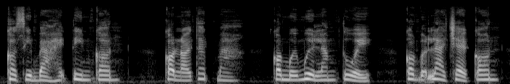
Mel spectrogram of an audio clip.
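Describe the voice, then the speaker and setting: A woman's voice: medium pitch, brisk, no echo, natural voice. A timid teenage girl acted by a woman narrator in an audio drama. She speaks meekly and deferentially, earnest and fearful, in a dry recording. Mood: pleading. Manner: meek, pleading, deferential. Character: timid, earnest fifteen-year-old orphan girl, polite and fearful.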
